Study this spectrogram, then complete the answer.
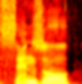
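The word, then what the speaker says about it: Senzel: I mean they got Sens 'el is how you say it Nick stencil they got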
